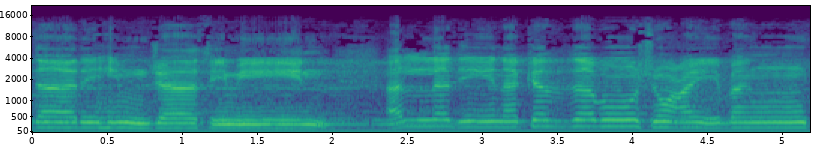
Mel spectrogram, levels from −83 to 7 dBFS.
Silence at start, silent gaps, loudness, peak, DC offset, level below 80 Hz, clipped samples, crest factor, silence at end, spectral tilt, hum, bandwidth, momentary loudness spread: 0 s; none; -18 LUFS; -2 dBFS; under 0.1%; -40 dBFS; under 0.1%; 18 dB; 0 s; -3 dB/octave; none; 16 kHz; 5 LU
